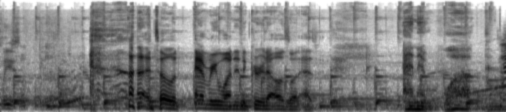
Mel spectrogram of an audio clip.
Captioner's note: laughs; laughing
